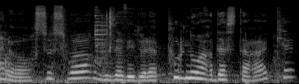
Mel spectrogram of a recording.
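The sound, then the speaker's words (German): Cutlery clinks against plates in a busy restaurant in an observatory town where water boils at 90 degrees, as a regional menu is served; a few sharp metallic taps scattered under steady voices and murmured conversation. “geht es zu Margot ins Restaurant”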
